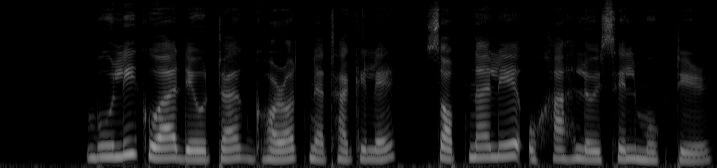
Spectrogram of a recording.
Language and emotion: Assamese, neutral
